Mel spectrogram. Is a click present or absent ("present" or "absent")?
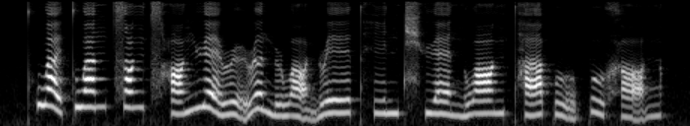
absent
